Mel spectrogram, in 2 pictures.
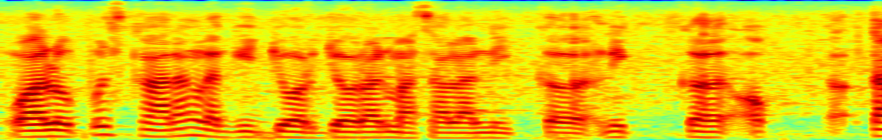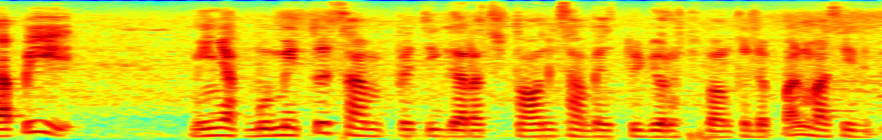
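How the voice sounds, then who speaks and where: A man in his forties from Indonesia, a self-styled psychic, pleading in a repetitive, earnest casual monologue. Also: mid-range voice. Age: 40s. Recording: dull lo-fi recording with faint background noise.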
